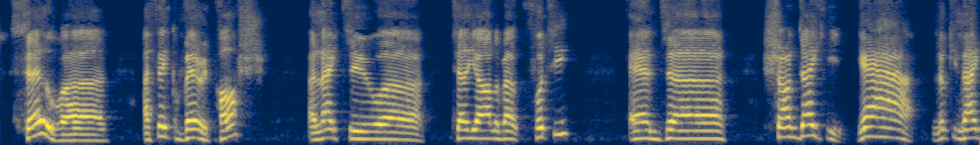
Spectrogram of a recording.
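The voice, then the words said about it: Bad imitation of another person's accent. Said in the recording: “I'll give you my best, Pesci ... That might be the worst Paul Peschisolido accent I've ever heard in my life.”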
